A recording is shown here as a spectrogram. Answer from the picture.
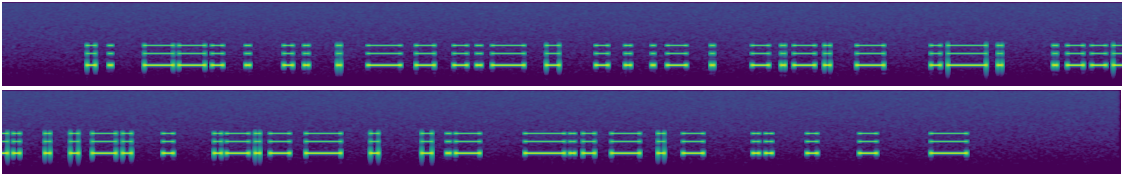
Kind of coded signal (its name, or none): none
